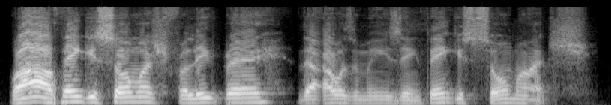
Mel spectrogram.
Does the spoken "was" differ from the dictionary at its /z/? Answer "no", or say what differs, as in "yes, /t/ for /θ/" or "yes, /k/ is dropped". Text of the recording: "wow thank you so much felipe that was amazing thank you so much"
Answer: no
